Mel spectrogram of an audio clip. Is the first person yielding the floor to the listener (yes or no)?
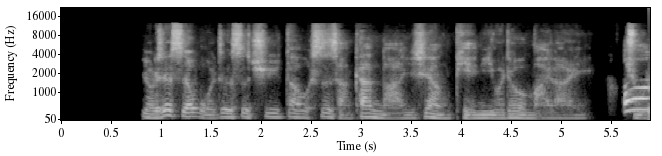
yes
